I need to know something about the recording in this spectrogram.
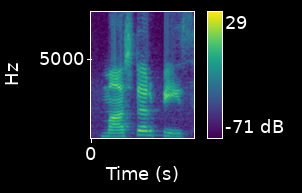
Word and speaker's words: masterpiece: The word masterpiece has stress on. Options are option 1 the second syllable, second one the third syllable, third one the second and third syllable, fourth one the first syllable.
